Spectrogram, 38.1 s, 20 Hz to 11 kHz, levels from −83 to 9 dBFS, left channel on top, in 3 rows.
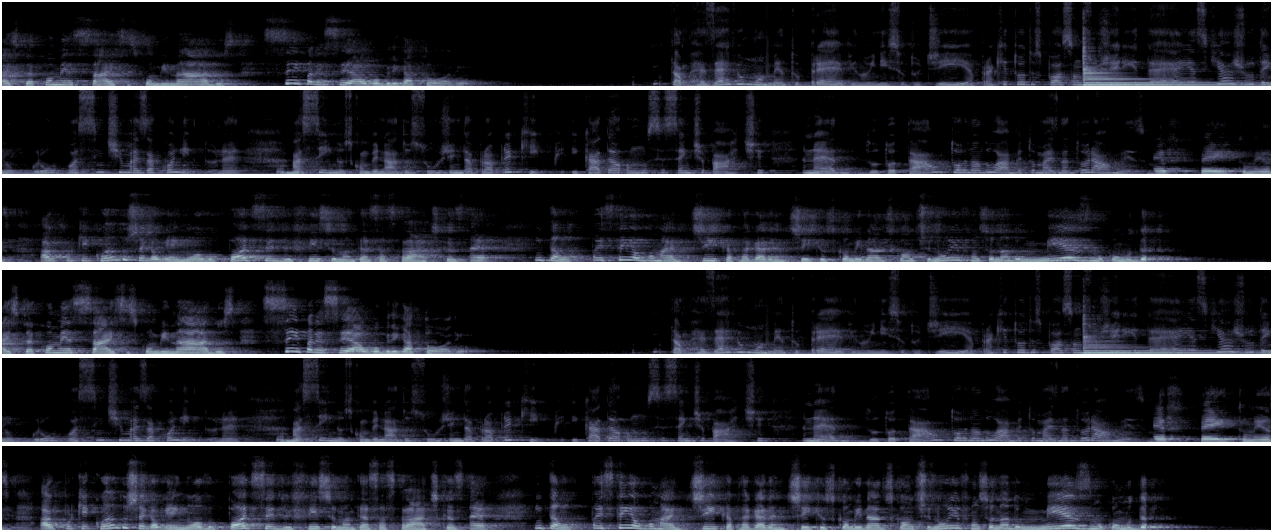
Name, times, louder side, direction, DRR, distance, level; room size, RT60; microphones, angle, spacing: voice 1, 0.0-4.7 15.4-15.7 24.2-36.8, right 2 dB, 65° right, 8 dB, 1.3 m, -29 dB
voice 2, 6.5-24.3, left 1 dB, 10° left, 8 dB, 1.3 m, -41 dB
sound 1, 10.8-15.8 16.1-16.2, left 3 dB, 35° left, 1.3 m, -35 dB
28.5 x 26.0 x 5.4 m, 0.76 s
head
